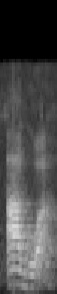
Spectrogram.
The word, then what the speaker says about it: agua: Here, the U is not mute, right? We do pronounce the U. Agua. That is because after the U we do not have the letter, neither letter E nor letter I. Okay? So it's not a muted U. This is agua. It's a U like here.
